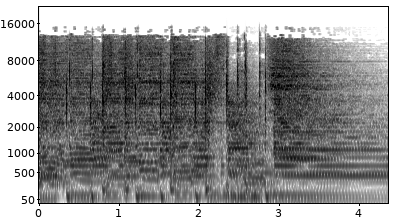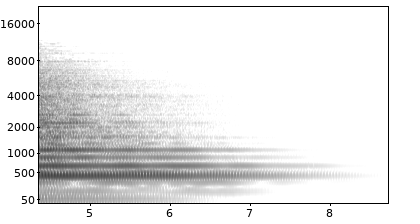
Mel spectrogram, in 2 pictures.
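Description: Rock song with distorted electric guitar and drums ending on a final chord about three seconds in, which rings on and slowly fades out.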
